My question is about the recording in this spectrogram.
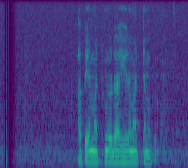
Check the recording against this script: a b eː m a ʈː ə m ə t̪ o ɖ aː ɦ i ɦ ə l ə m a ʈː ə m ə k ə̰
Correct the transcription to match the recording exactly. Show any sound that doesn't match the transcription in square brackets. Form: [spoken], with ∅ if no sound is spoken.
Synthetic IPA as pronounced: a [p] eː m a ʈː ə m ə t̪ o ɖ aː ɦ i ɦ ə l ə m a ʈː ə m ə k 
